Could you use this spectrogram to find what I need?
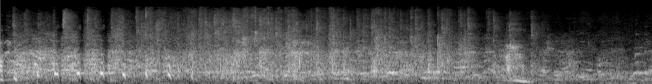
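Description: A man laughs.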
